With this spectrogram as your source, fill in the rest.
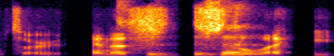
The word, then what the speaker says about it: Stuelke: I don't know how to pronounce her last name. Sorry, Hannah Is that Stulecki. Stokey? Stuelke, yeah, Hannah Stuelke.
